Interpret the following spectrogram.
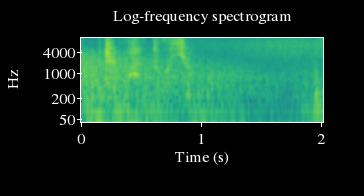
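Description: Thunder rumbling and slowly fading over a steady hiss of rain.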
